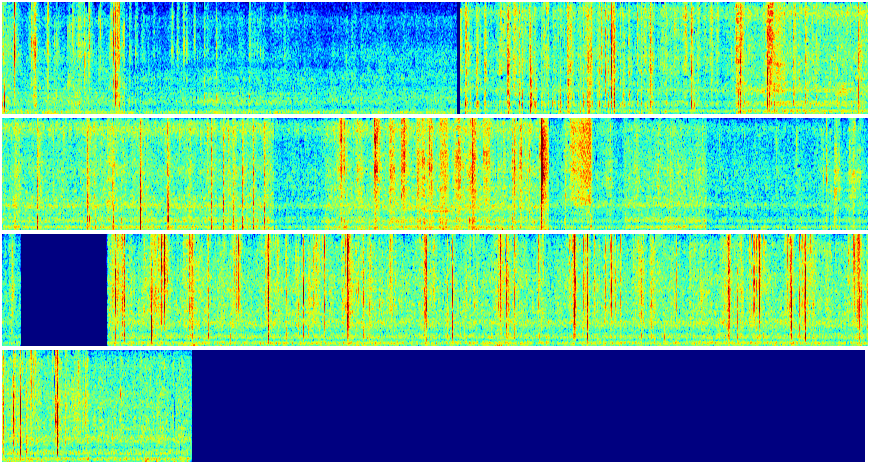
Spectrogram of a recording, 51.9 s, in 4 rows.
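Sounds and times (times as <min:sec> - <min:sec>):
paper rustling and crinkling: 0:00.0 - 0:03.0, 0:06.9 - 0:12.4, 0:17.9 - 0:23.3, 0:25.2 - 0:26.3, 0:27.6 - 0:40.3
sharp paper clicks and taps: 0:13.1 - 0:17.1.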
